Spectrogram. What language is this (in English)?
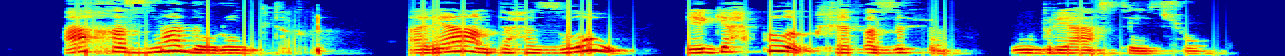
Abkhazian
